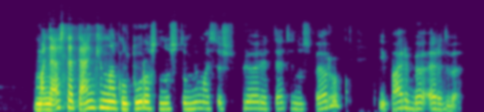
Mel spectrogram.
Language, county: Lithuanian, Kaunas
